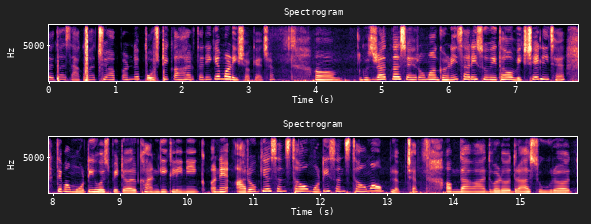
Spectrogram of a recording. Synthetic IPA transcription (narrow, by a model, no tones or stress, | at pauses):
t̪ət̪ʰasakʰʋat͡ʃʰuapəɳneposʈikaɦaɾt̪əɾikeməɭiʃə̰kḛt͡ʃʰe | ɡʊd͡ʒɾat̪naʃɛɦɾomãɡʱəɽ̃isaɾisuʋid̪ʱaoʋɪkʃelit͡ʃʰet̪emãmoʈiɦɔspiʈəlkʰãnɡiklinikə̰neaɾoɡjəsə̃nst̪ʰaomoʈisə̃nst̪ʰaomãupləb̚d̪̚ʱt͡ʃʰḛəmd̪aʋad̪ʋəɽod̪ɾasuɾət̪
